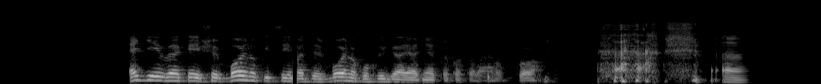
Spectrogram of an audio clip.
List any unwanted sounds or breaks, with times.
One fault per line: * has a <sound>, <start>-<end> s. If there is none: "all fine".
* has a dropout, 2.9-3.0 s
* has a laugh, 6.0-7.5 s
